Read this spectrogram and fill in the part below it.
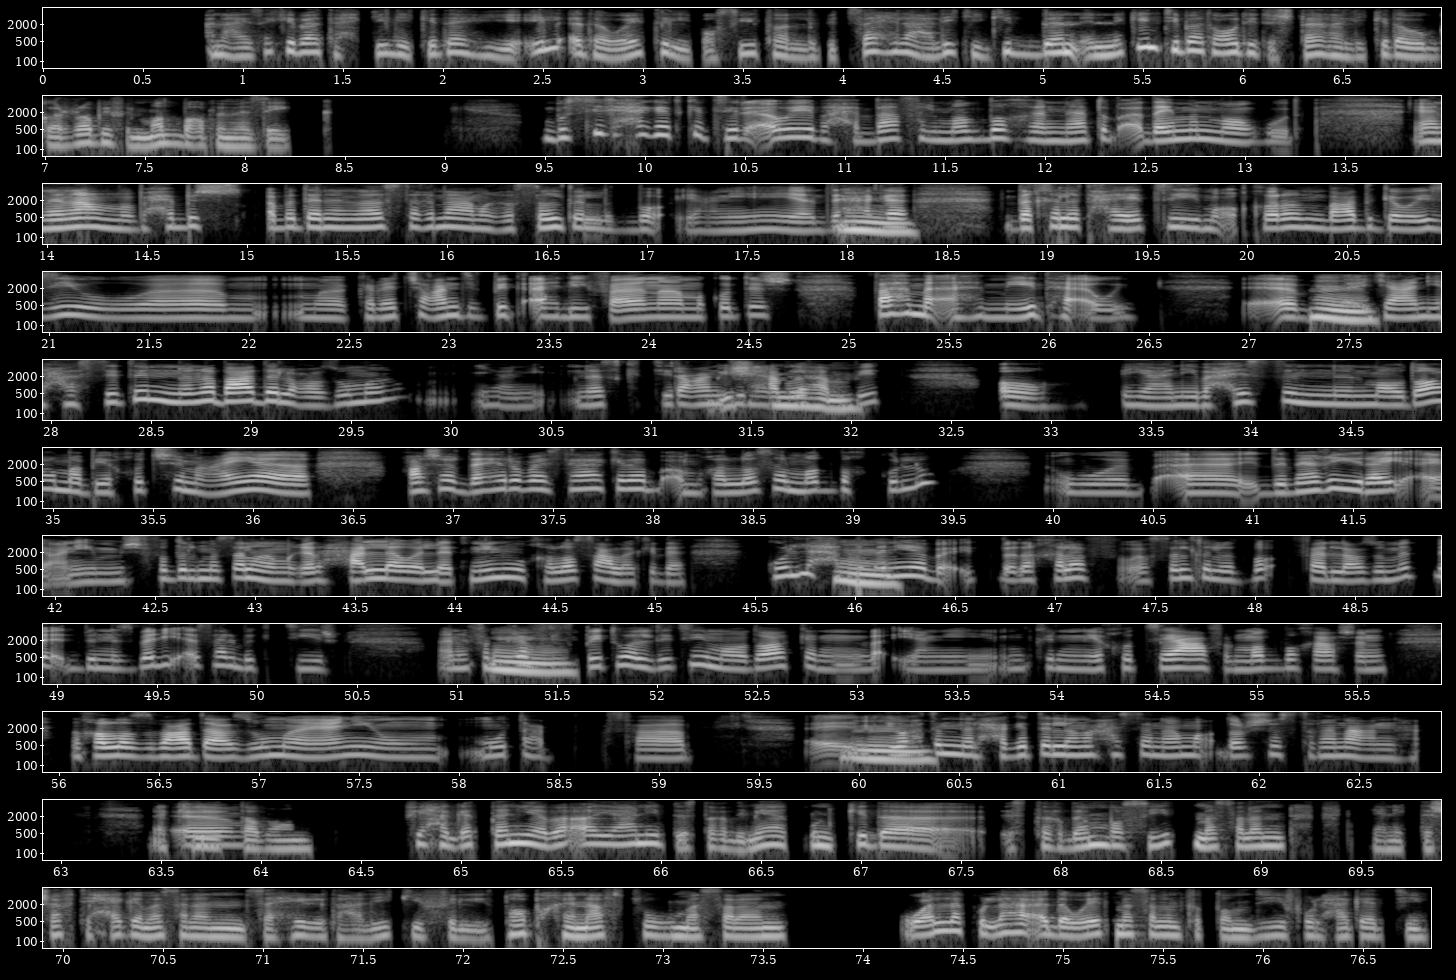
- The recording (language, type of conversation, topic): Arabic, podcast, شو الأدوات البسيطة اللي بتسهّل عليك التجريب في المطبخ؟
- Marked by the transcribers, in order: none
